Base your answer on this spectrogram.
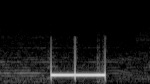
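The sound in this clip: A telephone call is dialed, giving a single steady mid-pitched tone that lasts about half a second, with three clicks inside it, against a quiet background.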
